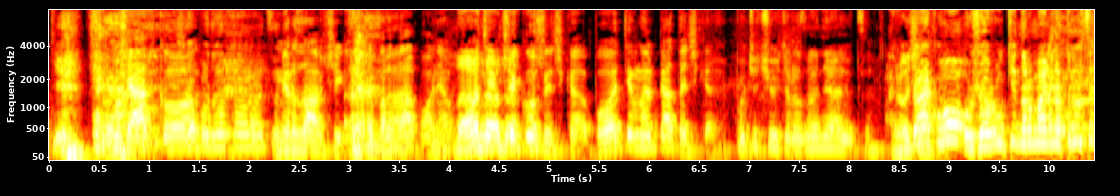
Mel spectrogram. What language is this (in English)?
Ukrainian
